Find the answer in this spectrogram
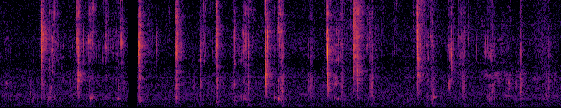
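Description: A person chewing and biting food close to the microphone, with irregular sharp crunches and clicks throughout. The audio drops out completely for a moment about two seconds in.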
